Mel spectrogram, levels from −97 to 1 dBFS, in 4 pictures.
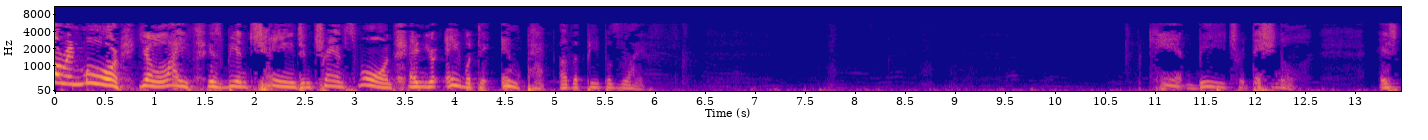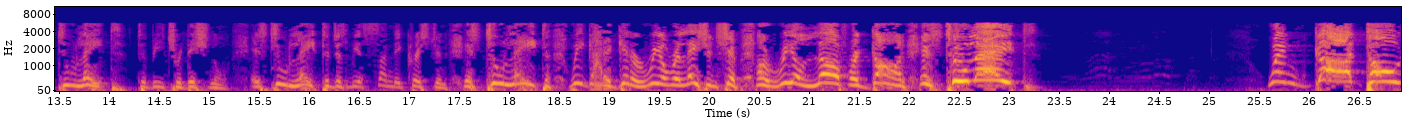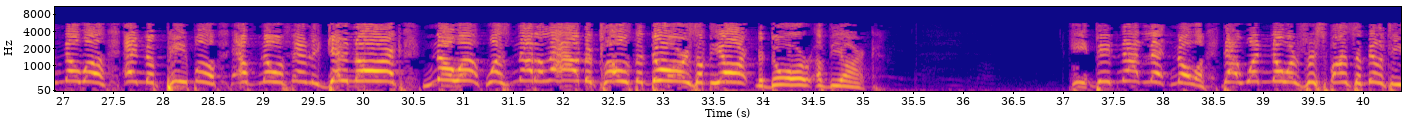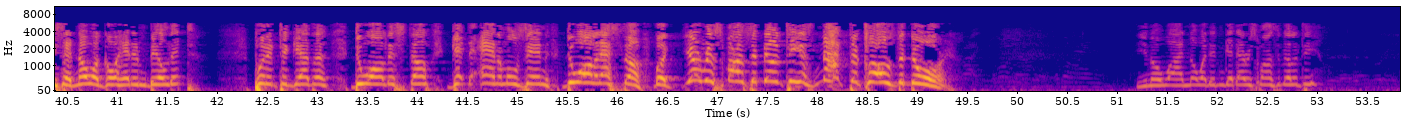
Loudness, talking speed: -22 LUFS, 145 wpm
